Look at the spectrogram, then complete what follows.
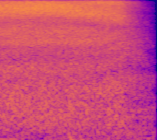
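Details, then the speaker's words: Laurastar S-Pure Extra steam iron using tap water, steam triggered by the side button: strong, even hiss for just over a second that cuts off cleanly; a normal, healthy steam burst. "I can control my steam with the right or left-hand side button."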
